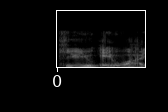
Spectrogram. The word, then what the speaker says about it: quay: QUAY is pronounced exactly the same way as KEY.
